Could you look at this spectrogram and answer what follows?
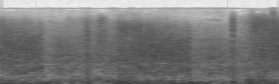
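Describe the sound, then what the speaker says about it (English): Foot artillery volleys in Empire Total War, a continuous heavy rumble of cannon fire and battle noise, dense and steady throughout with no clear separate blasts. "Another volley from my foot artillery, and we will make a breach."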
